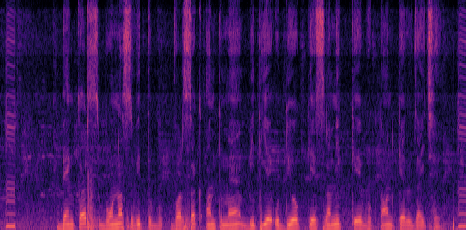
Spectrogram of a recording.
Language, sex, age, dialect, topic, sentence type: Maithili, male, 18-24, Eastern / Thethi, banking, statement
